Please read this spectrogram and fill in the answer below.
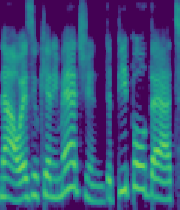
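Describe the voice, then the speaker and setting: A woman with a Portuguese accent talks at a fairly high pitch with very wide pitch swings. The sound is dry and close, with no echo. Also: quiet background. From Brazil. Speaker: paediatric surgeon. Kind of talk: webinar lecture.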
